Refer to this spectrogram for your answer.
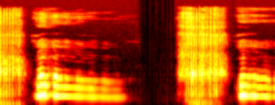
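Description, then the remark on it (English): A voice imitates little squirrels snoring at night in a forest story: two cycles, each a rough, noisy snort followed by a thin, high-pitched whistling exhale that slides gently downward. “So he hears little squirrels snoring.”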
